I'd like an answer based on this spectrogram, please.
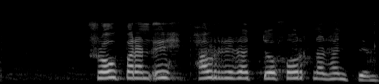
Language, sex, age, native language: Icelandic, male, 12, Icelandic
